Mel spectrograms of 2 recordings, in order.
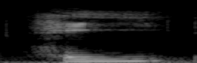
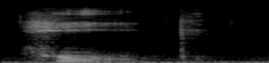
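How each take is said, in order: First: The name ends in a vowel, no g sound. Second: The name ends with a hard g sound. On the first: "So is it Hay or is it Haig?" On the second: "So is it Hay or is it Haig?"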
